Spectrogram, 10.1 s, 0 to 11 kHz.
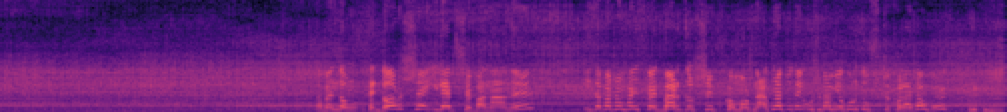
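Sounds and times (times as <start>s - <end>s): electric blender running: 0.0s - 10.0s.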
